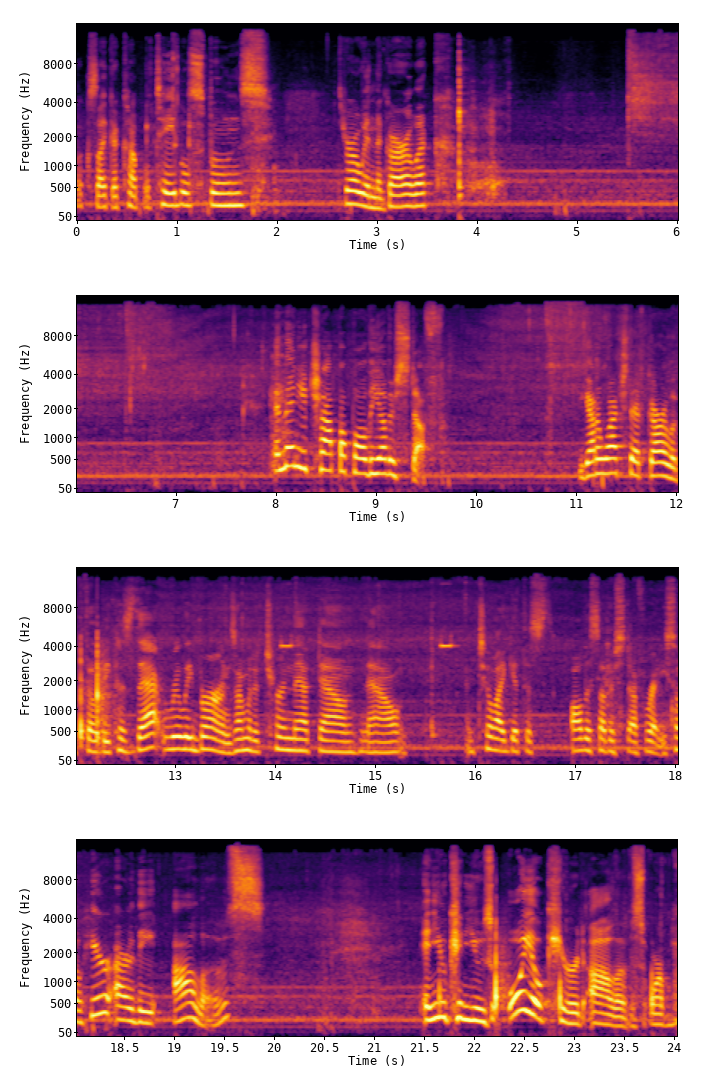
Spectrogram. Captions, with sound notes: That looks like a couple tablespoons. Throw in the garlic. [sizzling] And then you chop up all the other stuff. You gotta watch that garlic though because that really burns. I'm going to turn that down now until I get this -- all this other stuff ready. So here are the olives and you can use oil cured olives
